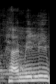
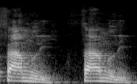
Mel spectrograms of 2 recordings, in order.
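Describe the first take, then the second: First: ফ্যামিলি said in full as fa-mi-li with the middle i; the common three-syllable ফ্যামিলি; wrong family. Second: ফ্যামিলি clipped to fam-li, no middle i; correct family. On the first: Teacher shows students the wrong ফ্যামিলি, i sounded. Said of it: "উচ্চারণটা ফ্যামিলি না". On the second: Teacher shows students ফ্যামিলি without the middle i. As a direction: say ফ্যামিলি as two syllables, fam-ly. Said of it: "আইটা নাই এখানে". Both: Shown as a demonstration.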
